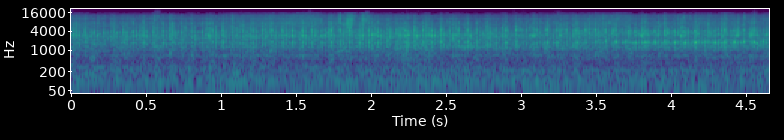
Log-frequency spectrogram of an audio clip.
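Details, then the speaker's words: Restored 13 ft Delta T850 race boat outboard, idling on the water during its first test: steady, even low burble with no hesitations, misses or stumbles; idling nicely and running great. "Motor seems to be running great though. There's no It sounded good. hesitations in it. Sounds good. It's idling nice."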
